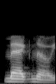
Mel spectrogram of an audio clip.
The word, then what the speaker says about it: Magno: Magno, yep.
